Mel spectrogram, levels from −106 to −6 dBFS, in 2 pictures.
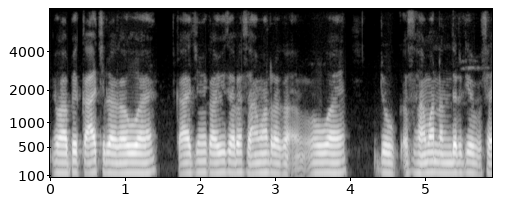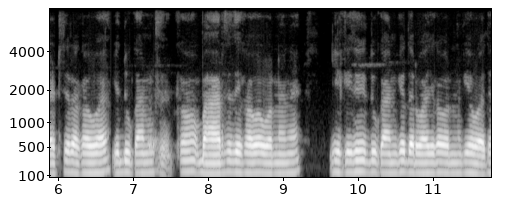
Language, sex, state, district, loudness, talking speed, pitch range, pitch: Hindi, male, West Bengal, Malda, -17 LUFS, 225 wpm, 130-140 Hz, 135 Hz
